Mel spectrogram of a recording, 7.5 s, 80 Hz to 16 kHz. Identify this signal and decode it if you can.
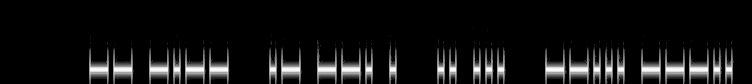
Morse code, heard as a keyed tone, about 20 wpm, 700 Hz. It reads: MY AGE IS 78
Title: Common QSO Phrases Encore 20wpm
